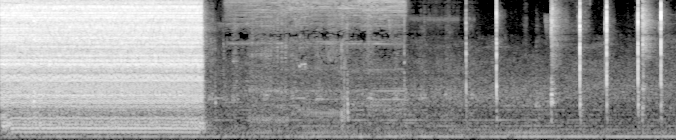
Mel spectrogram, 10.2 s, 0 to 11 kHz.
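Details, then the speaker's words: 2012 Kawasaki ZX6R won't start despite good battery, terminals and fuses and a new solenoid: a few seconds of fuel pump priming whir, then sharp single clicks about every half second, engine never fires. "Fuel pump is priming, starter works. When I try to start it, this is what happens."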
